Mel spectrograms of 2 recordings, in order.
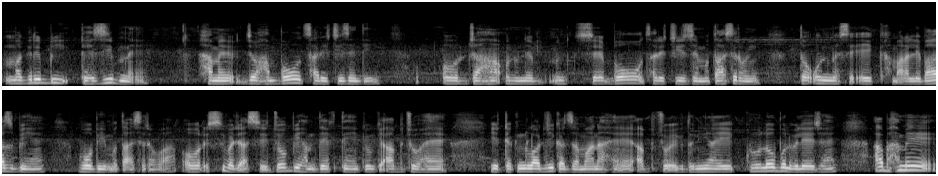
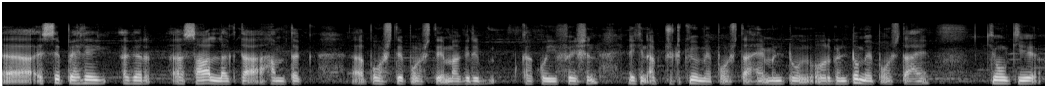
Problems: constant background noise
